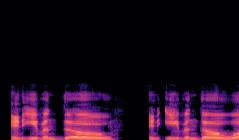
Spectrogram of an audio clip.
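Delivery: plain reading voice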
